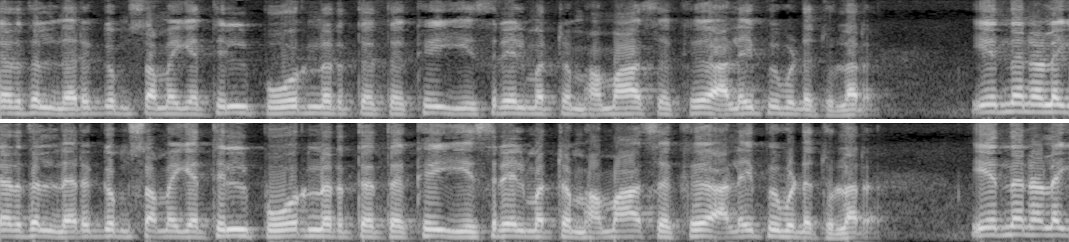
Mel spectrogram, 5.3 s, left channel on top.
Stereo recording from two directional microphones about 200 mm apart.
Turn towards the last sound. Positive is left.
turn(degrees=-10)  # may be behind; listen again after turning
